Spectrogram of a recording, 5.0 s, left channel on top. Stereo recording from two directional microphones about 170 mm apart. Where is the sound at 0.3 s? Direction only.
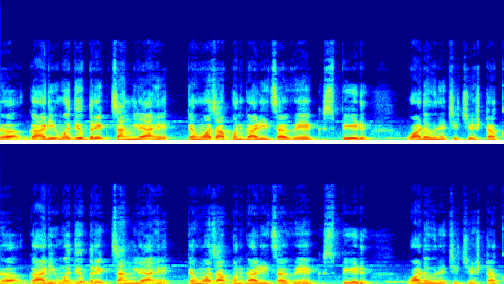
20° left (ahead or behind).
